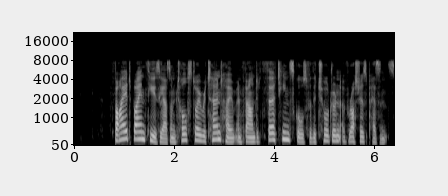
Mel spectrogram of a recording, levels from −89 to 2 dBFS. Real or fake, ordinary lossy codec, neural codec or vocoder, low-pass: real; none; none; none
